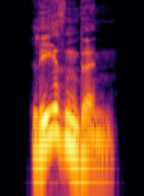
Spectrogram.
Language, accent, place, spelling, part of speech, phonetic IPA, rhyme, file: German, Germany, Berlin, lesenden, adjective, [ˈleːzn̩dən], -eːzn̩dən, De-lesenden.ogg
- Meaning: inflection of lesend: 1. strong genitive masculine/neuter singular 2. weak/mixed genitive/dative all-gender singular 3. strong/weak/mixed accusative masculine singular 4. strong dative plural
